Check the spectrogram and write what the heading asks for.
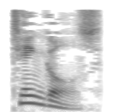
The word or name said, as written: tingles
